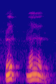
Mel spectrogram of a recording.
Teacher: ओष्ठ की आकृति के आधार पर तो वृत्ताकार होठ हो जाए, उ पूरा जो है होठों का वृत्त बन जाता है, उ ओ औ, इसमें भी वृत्ताकार हो जाता है।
